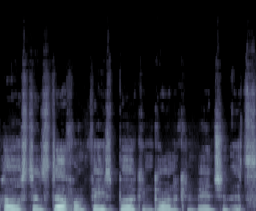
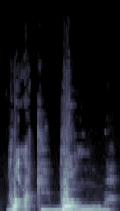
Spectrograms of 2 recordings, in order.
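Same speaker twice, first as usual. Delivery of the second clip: slow, drawn-out Walken-ish delivery; Christopher Walken; 5 dB louder, much slower than usual. Real, not acted. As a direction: stretch each word like Walken. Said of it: "I sounded like Christopher Walken".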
